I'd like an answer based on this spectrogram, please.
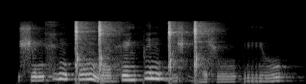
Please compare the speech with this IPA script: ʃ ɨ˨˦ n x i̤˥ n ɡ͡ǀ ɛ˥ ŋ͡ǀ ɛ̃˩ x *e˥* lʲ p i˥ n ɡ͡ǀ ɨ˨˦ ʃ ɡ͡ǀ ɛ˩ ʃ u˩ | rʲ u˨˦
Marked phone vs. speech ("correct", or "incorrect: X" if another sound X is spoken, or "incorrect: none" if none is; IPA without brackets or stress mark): correct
